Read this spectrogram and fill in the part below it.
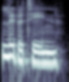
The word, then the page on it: libertine: British English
